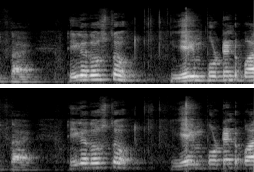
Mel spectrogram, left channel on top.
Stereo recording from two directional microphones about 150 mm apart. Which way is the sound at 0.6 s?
35° left (ahead or behind).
